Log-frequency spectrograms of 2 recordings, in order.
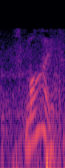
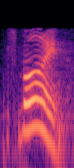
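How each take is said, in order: First: Put-on a soft, stubborn little boy's "It's mine"; child's voice, quietly. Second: Put-on higher, louder child's "It's mine"; stubborn child. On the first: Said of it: "he'll say". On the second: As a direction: shout "It's mine" like a stubborn five-year-old. Child clinging to knife.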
